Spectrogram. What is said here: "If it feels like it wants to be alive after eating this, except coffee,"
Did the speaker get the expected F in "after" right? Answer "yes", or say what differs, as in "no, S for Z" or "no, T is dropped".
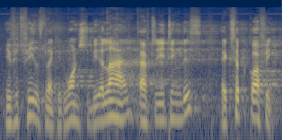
yes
